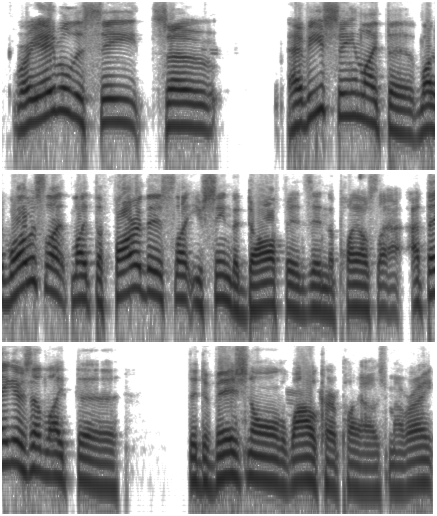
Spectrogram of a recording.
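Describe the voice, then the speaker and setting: With a Southern accent, a man talks at a moderate pace in a fairly high voice with very wide pitch swings, recorded dry and close with no echo. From US South, Alabama. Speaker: caller. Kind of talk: casual chat.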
